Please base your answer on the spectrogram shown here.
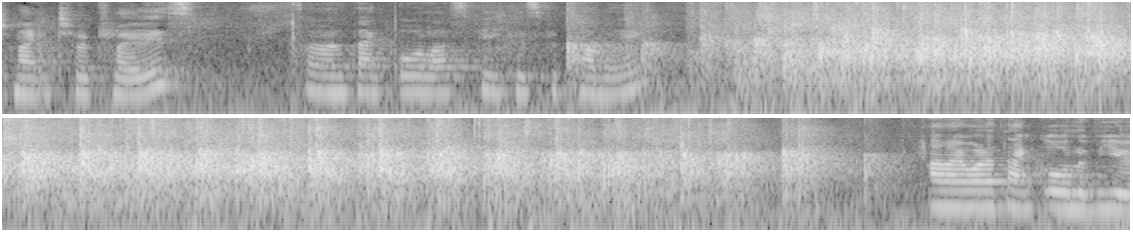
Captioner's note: applause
